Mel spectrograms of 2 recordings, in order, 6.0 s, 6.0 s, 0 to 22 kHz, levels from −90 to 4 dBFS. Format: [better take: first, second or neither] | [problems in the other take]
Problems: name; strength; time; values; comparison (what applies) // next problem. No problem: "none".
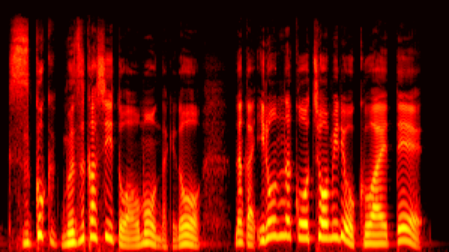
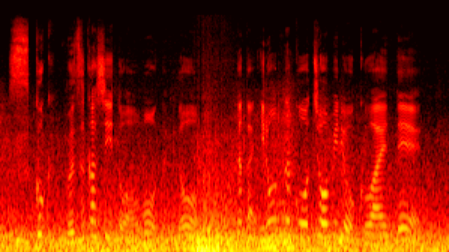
first | wind noise on the microphone; heavy; 3 dB below the speech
